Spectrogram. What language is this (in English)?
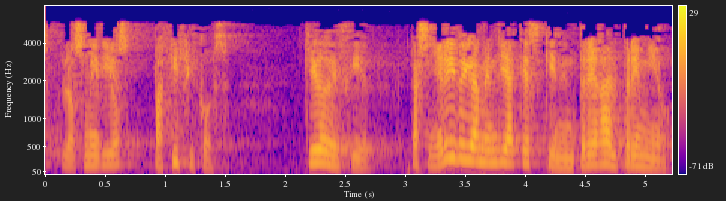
Spanish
